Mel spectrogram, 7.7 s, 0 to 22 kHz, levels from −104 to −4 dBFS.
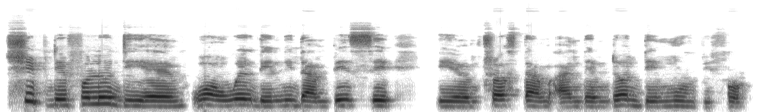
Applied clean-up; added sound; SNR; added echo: neural mask model Resemble Enhance denoiser.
